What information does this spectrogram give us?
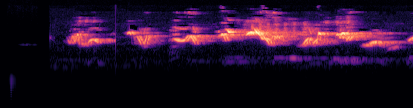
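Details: Continuous, flowing warble of a yellow grosbeak, a longer run of varied sweet whistled notes rising and falling without break, slightly echoing, with no other noise.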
